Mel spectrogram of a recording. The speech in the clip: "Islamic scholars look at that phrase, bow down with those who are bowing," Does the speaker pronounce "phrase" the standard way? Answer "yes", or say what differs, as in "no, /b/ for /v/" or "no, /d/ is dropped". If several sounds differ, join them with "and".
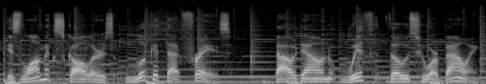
yes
